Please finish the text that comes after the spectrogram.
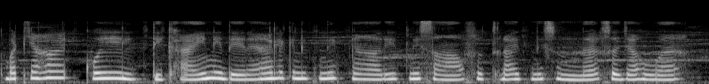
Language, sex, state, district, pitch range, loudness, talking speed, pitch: Hindi, female, Chhattisgarh, Raipur, 230-270 Hz, -14 LUFS, 150 wpm, 250 Hz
